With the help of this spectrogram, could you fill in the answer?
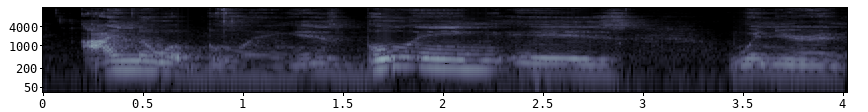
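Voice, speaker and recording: A man's medium-pitched, animated voice with ordinary pitch variation and audible room echo. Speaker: radio show host. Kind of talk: casual chat.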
